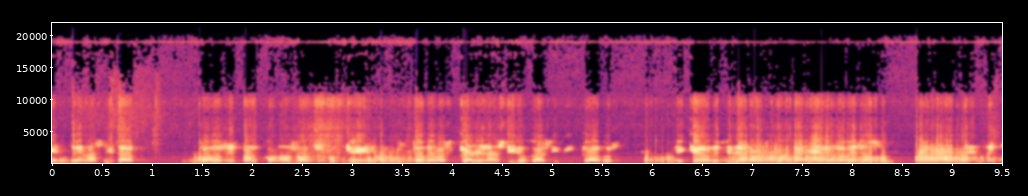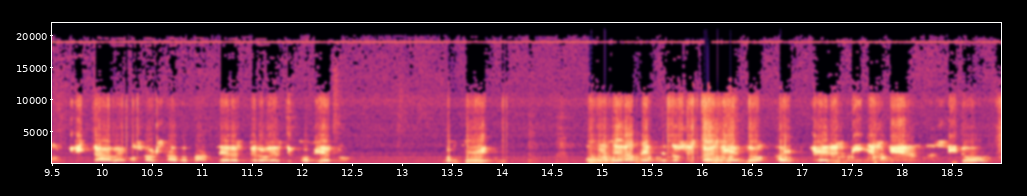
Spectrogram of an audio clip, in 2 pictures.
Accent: La Paz, Bolivia; Nosotros también somos bolivianos

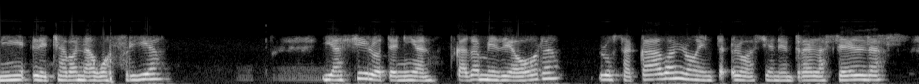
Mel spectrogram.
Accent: Santiago del Estero, Argentina; soy de Santiago del Estero, capital.

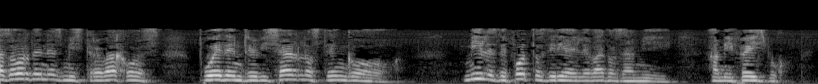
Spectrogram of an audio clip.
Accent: Checa, Pichincha, Ecuador; born there; Checa es mi terruño, en donde yo nací.

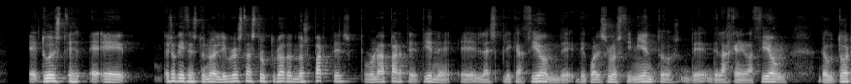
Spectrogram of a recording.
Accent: Galicia, Spain; como gallego, nosotros en Galicia tenemos una literatura propia

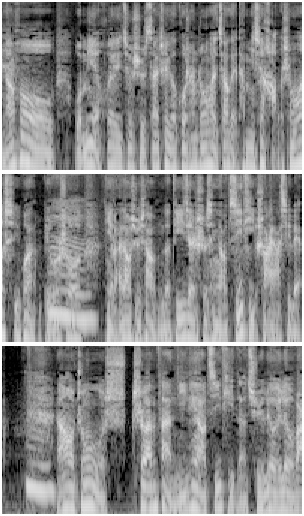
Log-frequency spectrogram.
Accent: China; 那作为我们中国人本身我觉得也应该是有这种社会责任感

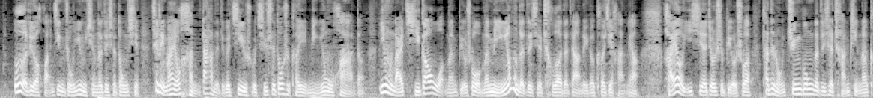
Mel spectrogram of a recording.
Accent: Baotou, Inner Mongolia, China; 我家乡呢，我是来自内蒙古包头市的，我是家乡的是工业重镇

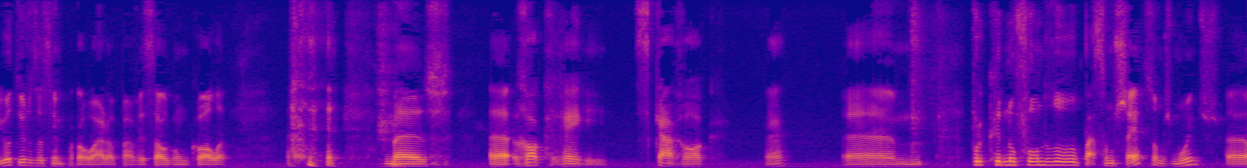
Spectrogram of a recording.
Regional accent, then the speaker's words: Porto, Portugal; accent: Porto; tenho o sotaque do Porto, não é?

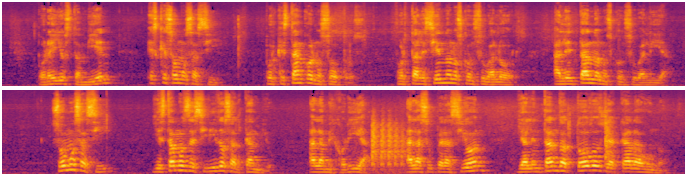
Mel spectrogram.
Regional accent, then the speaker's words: Xochimilco, Mexico City, Mexico; Porque somos de Xochimilco, porque vivimos aquí, porque vivimos y convivimos con ellos

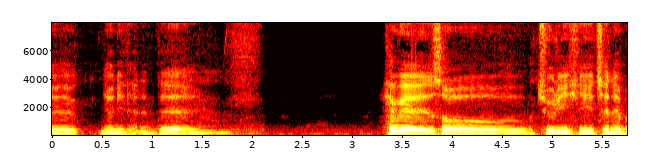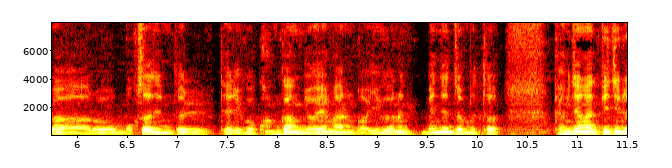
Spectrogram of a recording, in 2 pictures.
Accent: East Coast, South Korea; 제가 어렸을 때 동해안에서 살았기 때문에 무당 문화에 친숙해요.

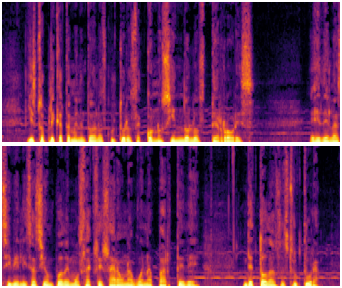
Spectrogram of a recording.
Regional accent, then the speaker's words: Mexico; esa parte maravillosa que tenemos como mexicanos

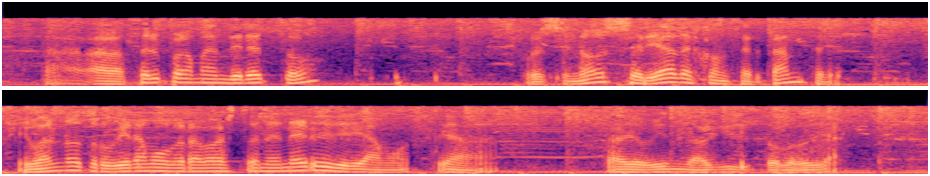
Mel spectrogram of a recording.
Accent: Catalonia, Spain; Así como los catalanes tendemos a reducir.

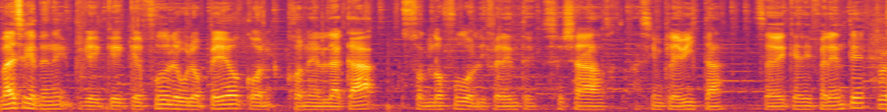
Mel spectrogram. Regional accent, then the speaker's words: Argentina; Pues somos, viste, al argentino ya le gusta hablar de fútbol.

